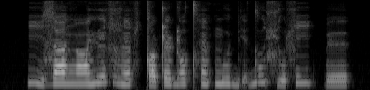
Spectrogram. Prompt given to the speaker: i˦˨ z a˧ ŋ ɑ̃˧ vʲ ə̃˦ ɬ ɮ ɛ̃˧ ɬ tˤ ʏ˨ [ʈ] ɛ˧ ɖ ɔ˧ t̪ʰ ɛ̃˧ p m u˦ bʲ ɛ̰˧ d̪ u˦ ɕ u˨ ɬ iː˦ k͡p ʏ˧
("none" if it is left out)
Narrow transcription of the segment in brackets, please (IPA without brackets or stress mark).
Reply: ʈ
